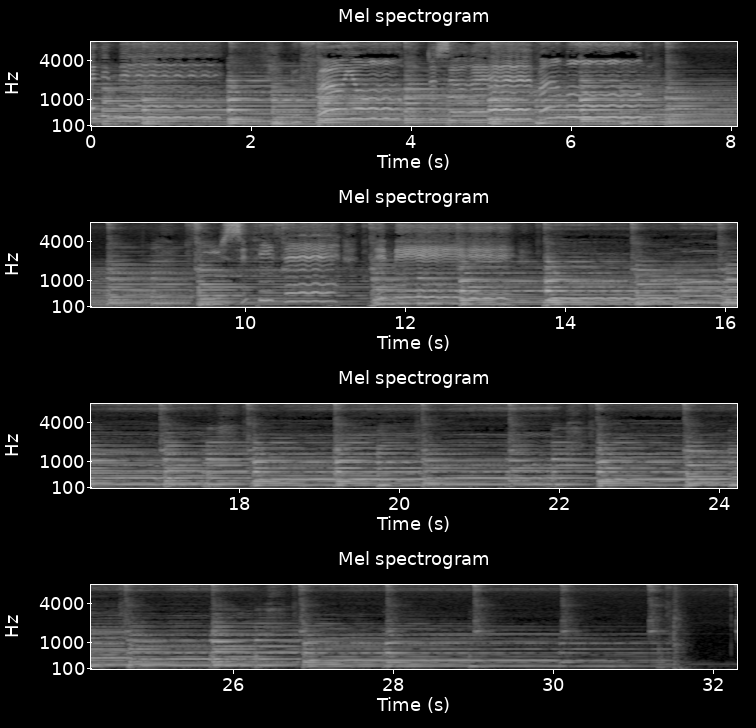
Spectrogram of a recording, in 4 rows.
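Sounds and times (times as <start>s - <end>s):
alto melody: 0.0s - 32.3s.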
